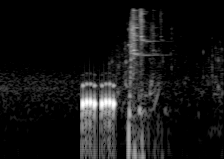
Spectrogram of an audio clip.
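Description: A game chime beeps twice as a fish bites.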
